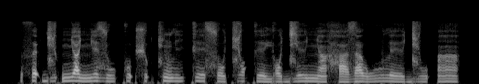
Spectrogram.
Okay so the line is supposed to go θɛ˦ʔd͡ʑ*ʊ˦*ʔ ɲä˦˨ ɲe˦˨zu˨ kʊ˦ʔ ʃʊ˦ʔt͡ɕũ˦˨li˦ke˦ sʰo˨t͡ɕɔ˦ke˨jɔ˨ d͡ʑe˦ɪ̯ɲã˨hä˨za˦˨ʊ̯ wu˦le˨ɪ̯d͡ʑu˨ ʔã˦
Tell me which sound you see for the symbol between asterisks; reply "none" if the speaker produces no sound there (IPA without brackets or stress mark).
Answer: ʊ˦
